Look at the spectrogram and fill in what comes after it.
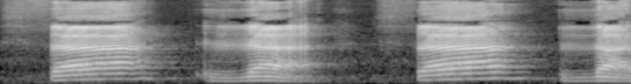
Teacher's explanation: Di satu dha, hujung lidah dikeluarkan macam kita baca tha tadi, hujung lidah dikeluarkan bunyi dia tha, bunyi dia dha.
